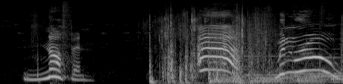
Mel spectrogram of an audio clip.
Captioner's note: rock clatters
